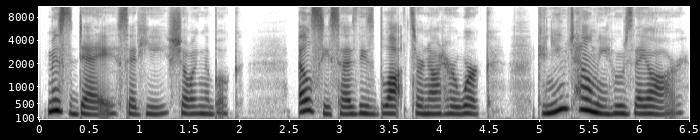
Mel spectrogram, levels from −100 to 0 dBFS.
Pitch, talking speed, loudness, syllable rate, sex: 230 Hz, 205 wpm, -18 LUFS, 5.2 syllables/s, female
